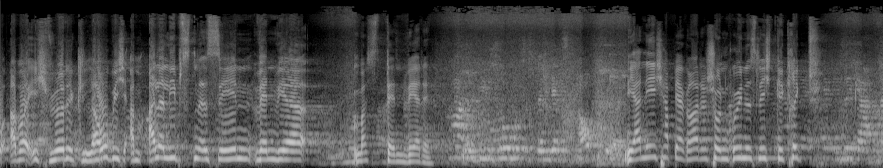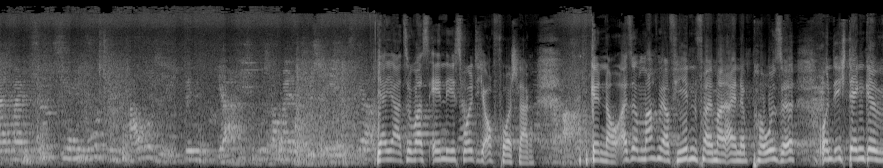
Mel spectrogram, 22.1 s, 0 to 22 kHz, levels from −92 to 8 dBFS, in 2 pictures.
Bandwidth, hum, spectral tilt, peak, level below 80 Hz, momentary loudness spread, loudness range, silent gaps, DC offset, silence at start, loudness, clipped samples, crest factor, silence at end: 19 kHz; none; -5 dB/octave; -6 dBFS; -52 dBFS; 9 LU; 7 LU; none; under 0.1%; 0 s; -23 LUFS; under 0.1%; 18 dB; 0 s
